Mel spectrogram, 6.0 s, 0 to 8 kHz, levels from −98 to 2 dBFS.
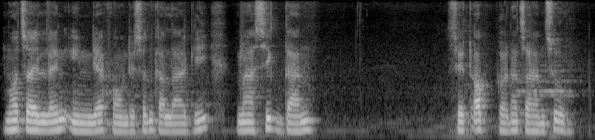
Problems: background sounds at intervals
